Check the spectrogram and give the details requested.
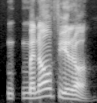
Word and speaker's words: Manon Fiorot: Manon Fiorot. Fiorot. I believe, but it's less harsh than that because it's very soft and subtle and French.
